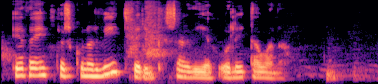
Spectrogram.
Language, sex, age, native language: Icelandic, female, 30-39, Icelandic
